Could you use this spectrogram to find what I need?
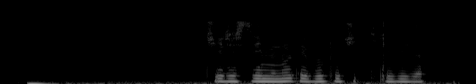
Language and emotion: Russian, neutral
